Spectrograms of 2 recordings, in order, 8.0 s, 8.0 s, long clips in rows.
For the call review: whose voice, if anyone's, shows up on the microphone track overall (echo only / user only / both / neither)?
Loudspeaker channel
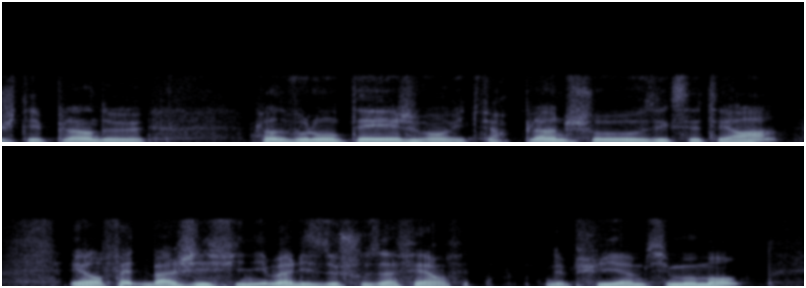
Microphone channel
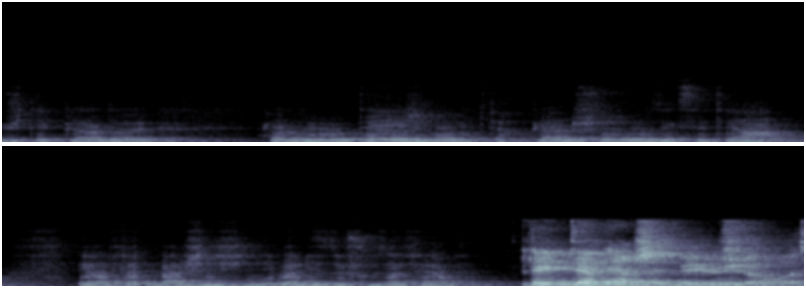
both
